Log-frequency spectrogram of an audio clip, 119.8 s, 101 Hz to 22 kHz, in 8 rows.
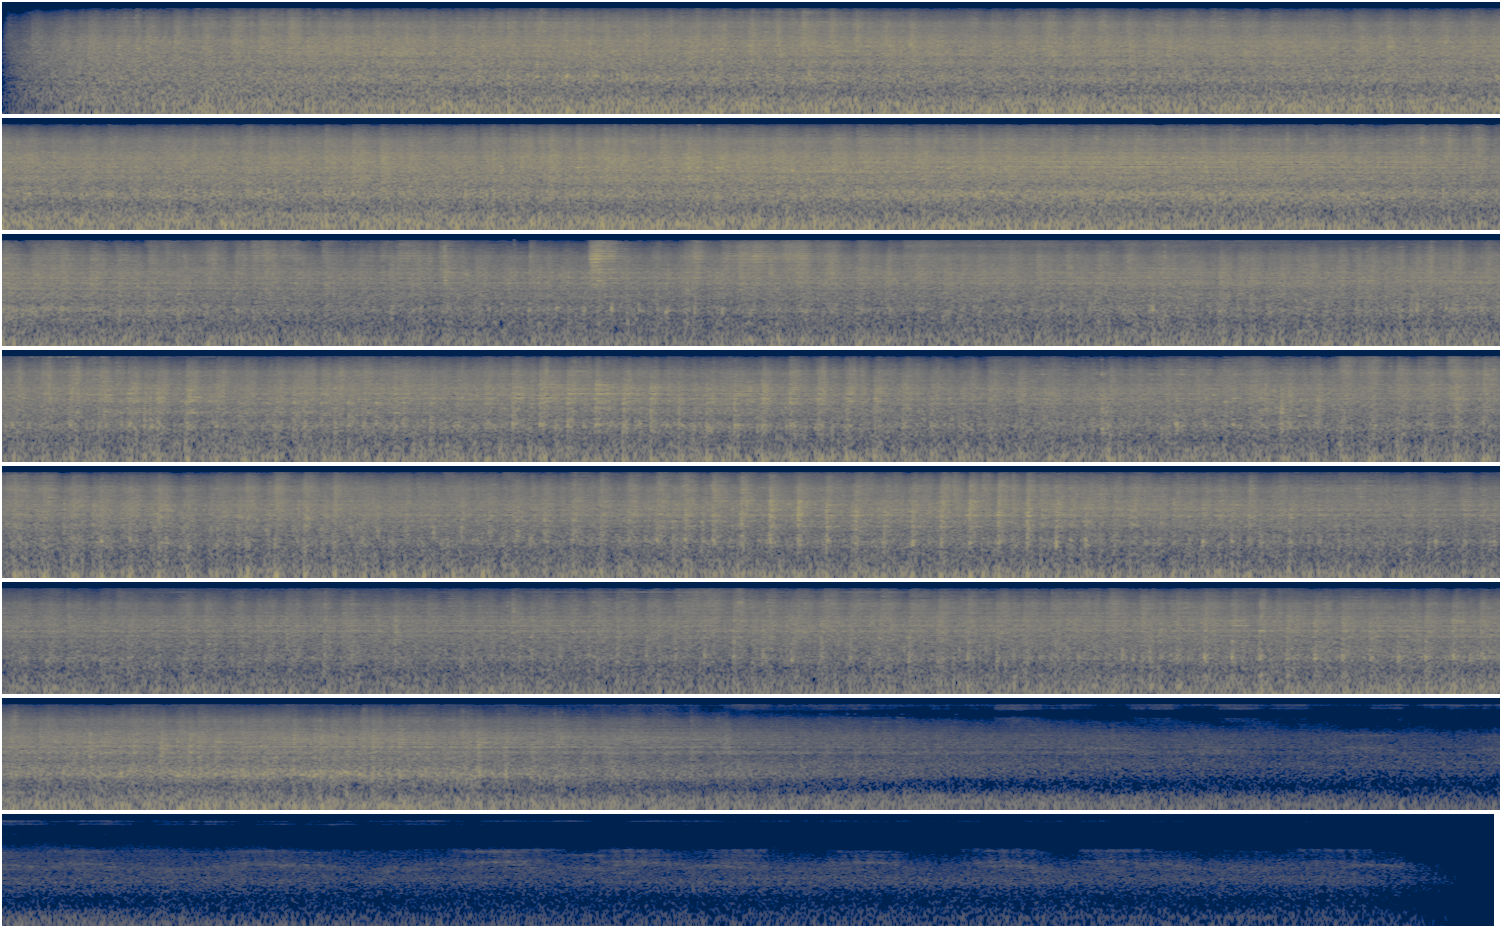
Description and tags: XY Freight train med speed
Heavy freight train goes from left to right.
Recorded on ZOOM H6 (XY mic).
train, railway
